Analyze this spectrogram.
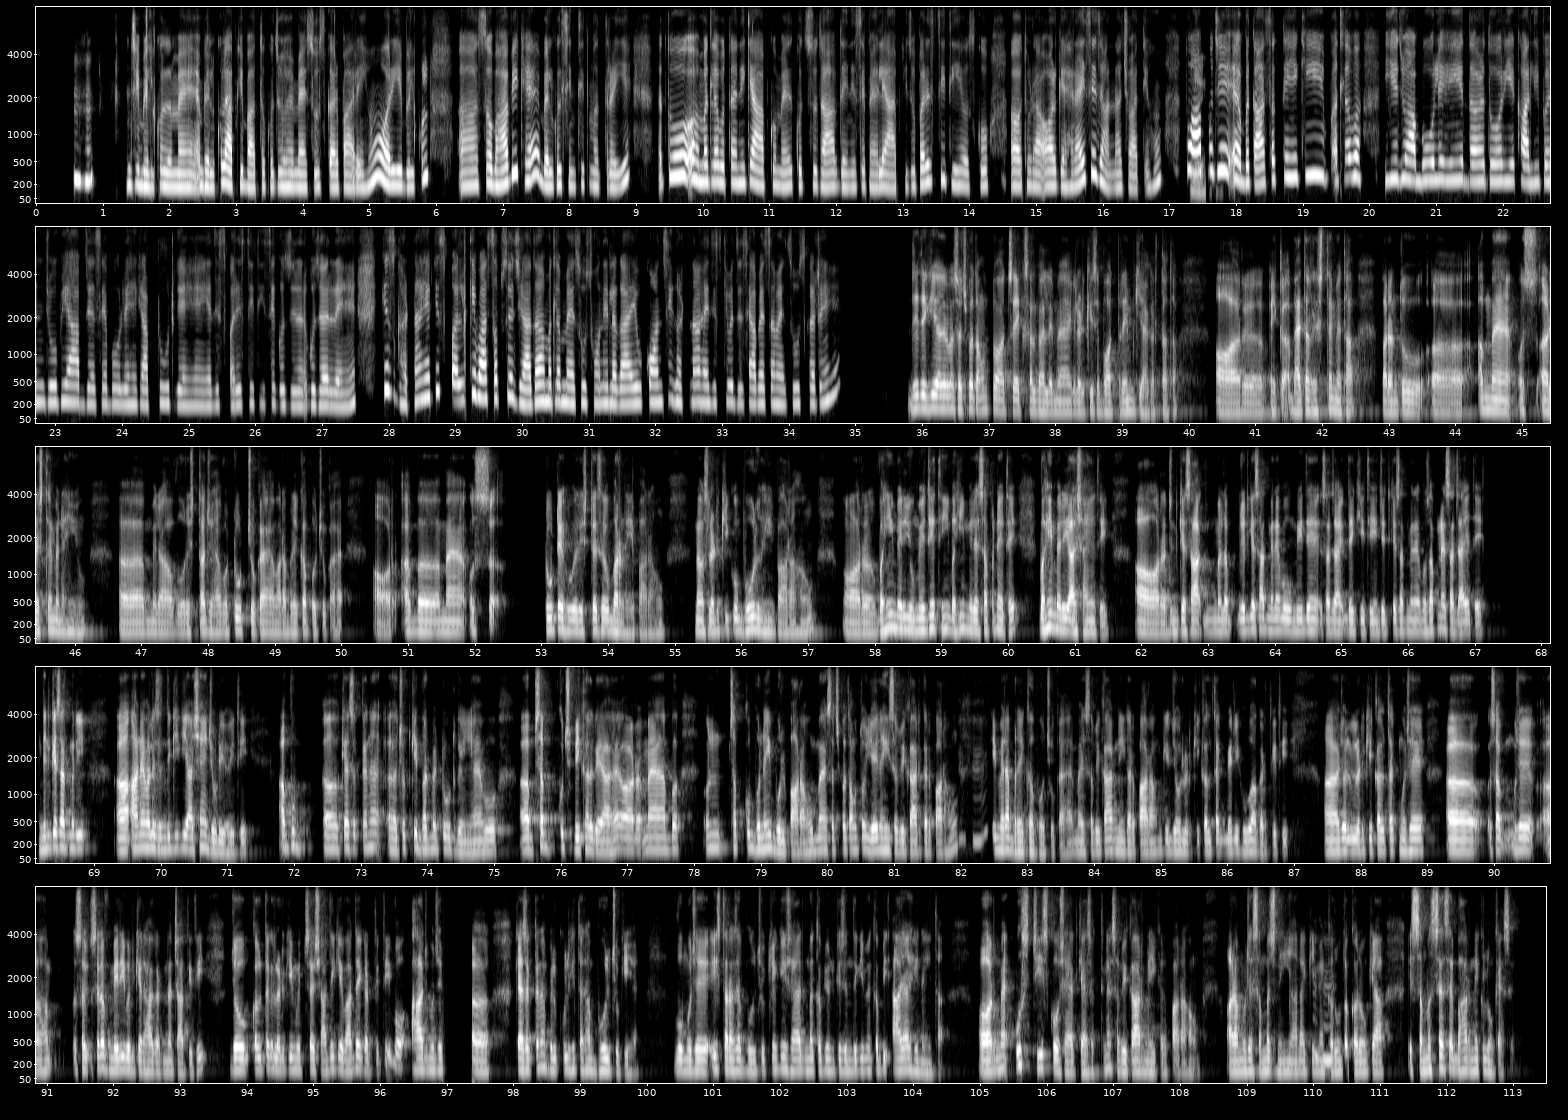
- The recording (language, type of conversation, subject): Hindi, advice, मैं बीती हुई उम्मीदों और अधूरे सपनों को अपनाकर आगे कैसे बढ़ूँ?
- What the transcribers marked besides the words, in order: in English: "ब्रेकअप"; in English: "ब्रेकअप"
